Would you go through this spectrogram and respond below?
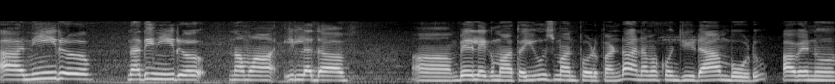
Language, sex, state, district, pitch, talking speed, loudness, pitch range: Tulu, female, Karnataka, Dakshina Kannada, 205 Hz, 115 wpm, -14 LUFS, 190-225 Hz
